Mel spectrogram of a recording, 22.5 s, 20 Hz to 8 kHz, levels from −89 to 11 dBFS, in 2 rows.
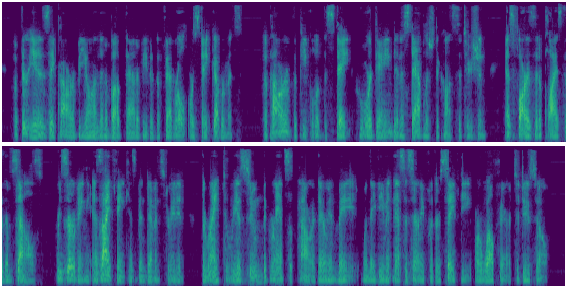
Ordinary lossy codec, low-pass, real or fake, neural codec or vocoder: AAC, 32 kbps; 7.2 kHz; fake; vocoder, 22.05 kHz, 80 mel bands, HiFi-GAN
